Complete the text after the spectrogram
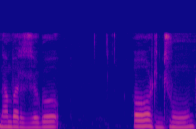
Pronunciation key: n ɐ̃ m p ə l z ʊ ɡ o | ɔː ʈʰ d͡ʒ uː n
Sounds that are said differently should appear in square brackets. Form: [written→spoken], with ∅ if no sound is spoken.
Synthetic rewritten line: n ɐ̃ m [p→b] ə [l→ɾ] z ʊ ɡ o | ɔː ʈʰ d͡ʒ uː n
